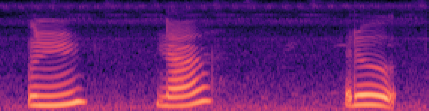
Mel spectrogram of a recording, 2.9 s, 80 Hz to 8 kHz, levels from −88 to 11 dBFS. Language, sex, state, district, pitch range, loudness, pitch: Telugu, female, Andhra Pradesh, Sri Satya Sai, 245-310 Hz, -13 LUFS, 255 Hz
